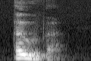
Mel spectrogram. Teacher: The ER is just pronounced with that little schwa sound that's so common in English. It sounds like this.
